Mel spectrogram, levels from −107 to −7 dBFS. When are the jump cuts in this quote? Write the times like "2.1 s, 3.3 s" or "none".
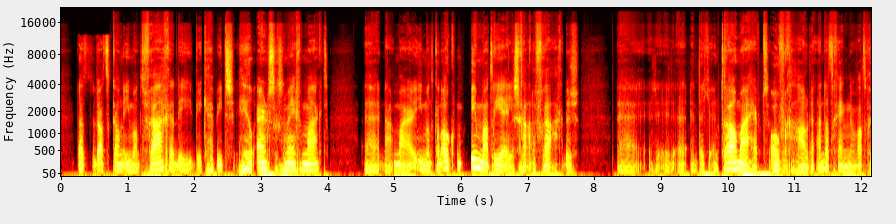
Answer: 2.0 s, 5.0 s, 10.6 s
